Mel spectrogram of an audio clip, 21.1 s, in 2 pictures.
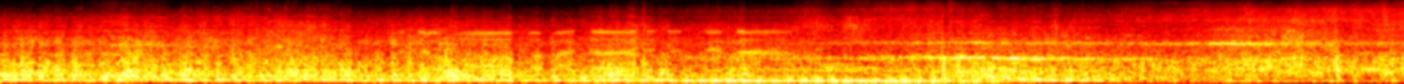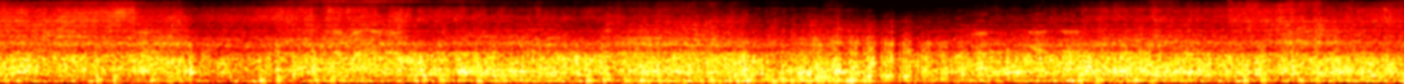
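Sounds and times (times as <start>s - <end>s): passenger train passing fast: 0.0s - 21.0s.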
